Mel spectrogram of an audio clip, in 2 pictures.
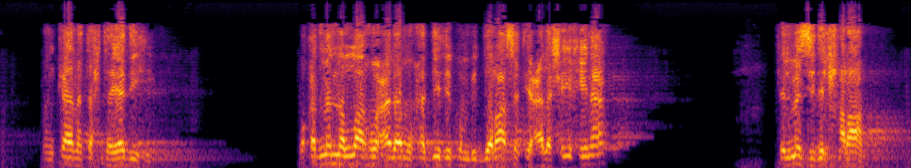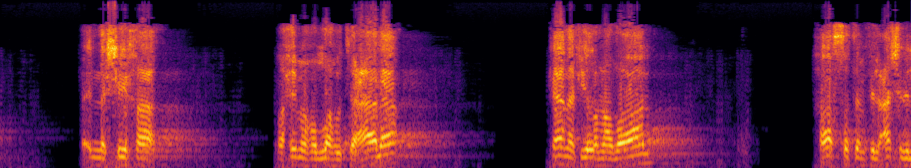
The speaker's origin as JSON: {"language": "Arabic", "country": "Saudi Arabia", "said": "في هذه البلاد، بلادنا المملكة العربية السعودية"}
